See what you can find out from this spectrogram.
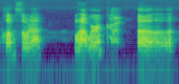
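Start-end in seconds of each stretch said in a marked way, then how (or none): none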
